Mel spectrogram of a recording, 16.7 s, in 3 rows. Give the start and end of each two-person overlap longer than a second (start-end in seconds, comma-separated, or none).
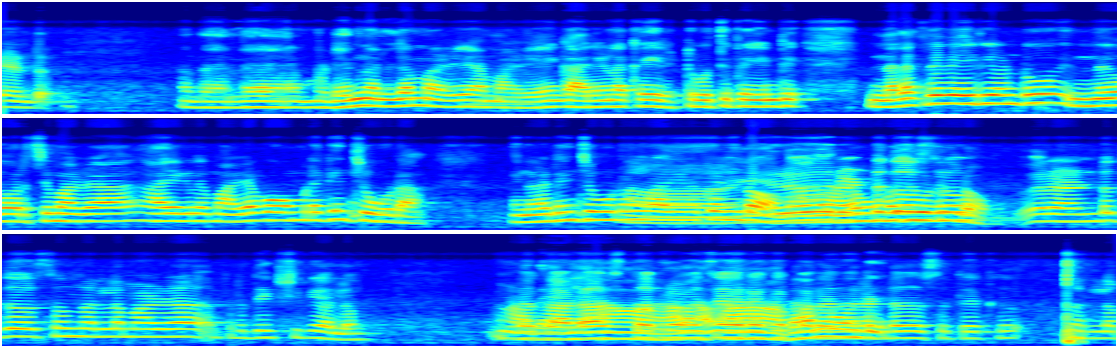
13.7-15.6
